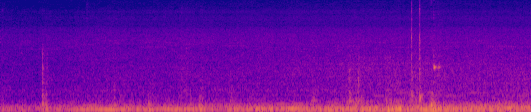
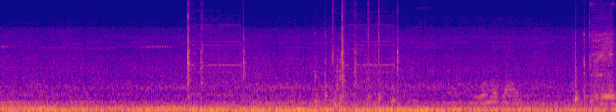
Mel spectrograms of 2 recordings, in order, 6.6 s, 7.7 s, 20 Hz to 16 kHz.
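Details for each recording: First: 2014 Ford Focus automatic, clutch actuator motors cycling at ignition on/off self-check before replacement; quiet hum with short gritty, crunchy clicks where they should run smooth, so the clutch actuator motors are worn. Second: 2014 Ford Focus after replacing both clutch actuators, done for a check-engine light about friction element B: at key-on, short, soft whirring bursts over a low rumble, smooth and even. Normal clutch actuator self-check.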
